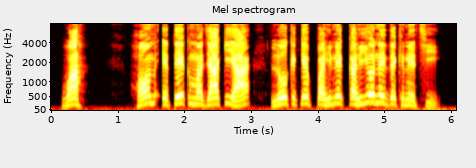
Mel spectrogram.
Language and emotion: Maithili, surprised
